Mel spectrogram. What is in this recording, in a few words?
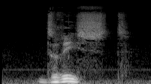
"driest", Dutch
